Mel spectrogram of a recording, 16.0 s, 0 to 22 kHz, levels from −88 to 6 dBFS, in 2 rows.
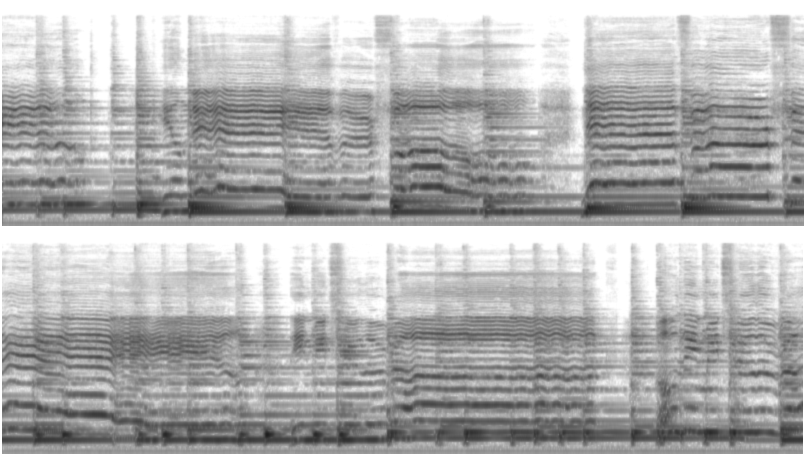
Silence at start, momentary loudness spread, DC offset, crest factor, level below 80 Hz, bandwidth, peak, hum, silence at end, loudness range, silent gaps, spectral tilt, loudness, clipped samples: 0 s; 7 LU; under 0.1%; 16 dB; -50 dBFS; 17 kHz; 0 dBFS; none; 0 s; 2 LU; none; -3.5 dB/octave; -17 LUFS; under 0.1%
